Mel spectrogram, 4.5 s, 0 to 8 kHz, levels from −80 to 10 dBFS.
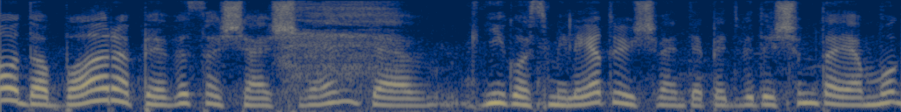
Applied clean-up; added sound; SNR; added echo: none; Breathing; 16 dB; none.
